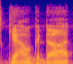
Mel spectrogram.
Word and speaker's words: Gal Gadot: to say I stand corrected and that is gal gadot I told you I mean you're also talking to the guy who used to pronounce it vin de sel not Vin Diesel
